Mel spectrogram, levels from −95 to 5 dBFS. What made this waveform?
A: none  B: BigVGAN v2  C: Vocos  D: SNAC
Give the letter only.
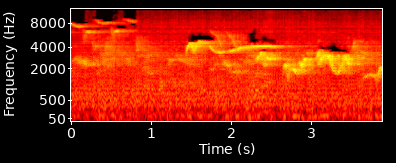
C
